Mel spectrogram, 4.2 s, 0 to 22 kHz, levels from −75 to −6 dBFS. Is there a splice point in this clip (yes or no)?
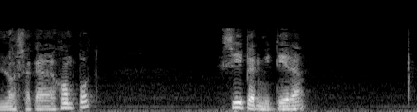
no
